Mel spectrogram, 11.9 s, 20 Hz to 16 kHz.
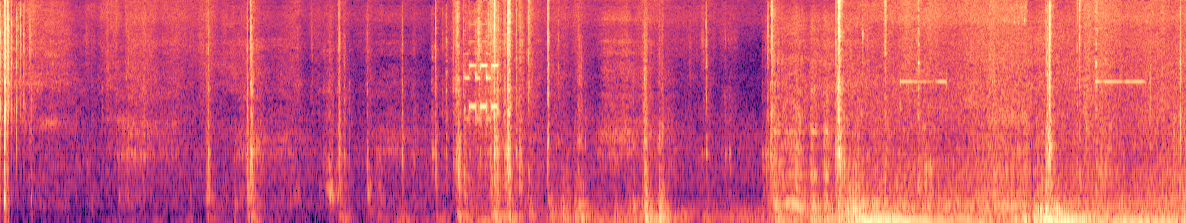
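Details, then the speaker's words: Engine after an engine flush and change to ZIC X9 5W-40 synthetic oil and new filter, meant to cure hydraulic lifter knock, started after sitting 6 hours; cranks, catches, even idle, no tapping. "какой вид можешь слышать никаких стуков посторонних ничего не знаешь"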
